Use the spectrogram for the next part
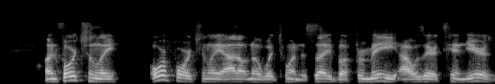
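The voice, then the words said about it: South Carolina accent. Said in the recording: “your accent is so specific ... I think ... from South Carolina”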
